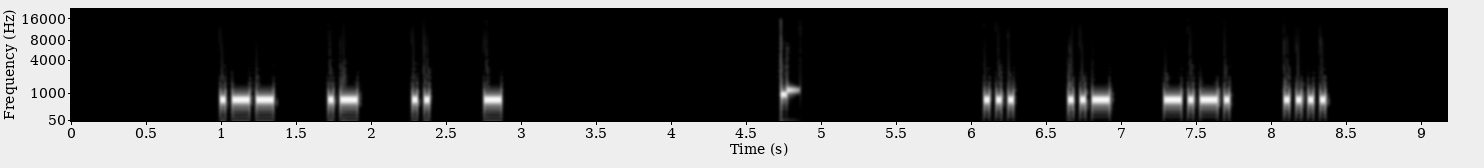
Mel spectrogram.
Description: Morse code, heard as a keyed tone, about 31 wpm, spaced as for 17 wpm, 690 Hz. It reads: WAIT SUCH
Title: 3x Character Spacing - Top 500 Words - 30wpm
